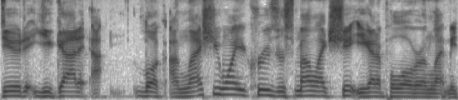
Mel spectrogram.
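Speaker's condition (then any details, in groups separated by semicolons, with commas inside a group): No condition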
